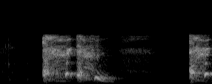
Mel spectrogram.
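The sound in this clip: Harsh, throaty coughing from someone with a tickle in the throat: a few loud, raspy bursts close together, then a short pause before another cough begins at the end.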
